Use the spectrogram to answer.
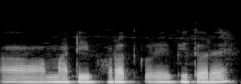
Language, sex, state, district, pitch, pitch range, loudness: Bengali, male, Tripura, West Tripura, 110 Hz, 105-110 Hz, -16 LUFS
